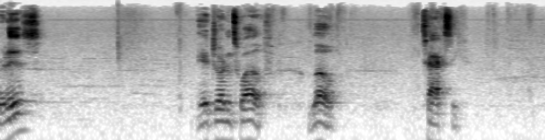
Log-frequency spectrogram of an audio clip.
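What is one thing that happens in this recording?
A man speaks calmly and close by, in short bursts.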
